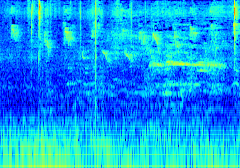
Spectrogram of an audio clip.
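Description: Small birds chirping, many short falling chirps repeated throughout. A few sharp clicks, the loudest near the end, come as hands work a rubber hose loose on a car engine.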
